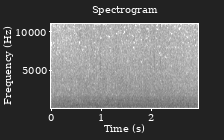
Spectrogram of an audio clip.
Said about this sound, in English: When floodwaters reach your door?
